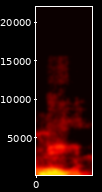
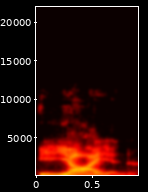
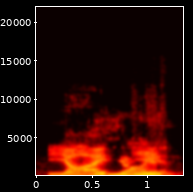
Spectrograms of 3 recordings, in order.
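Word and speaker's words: Ieuan: So it is Yayan. Yayan. And the best way I can probably teach people to pronounce it is think of Ryan, but replace the R with a Y.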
